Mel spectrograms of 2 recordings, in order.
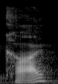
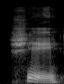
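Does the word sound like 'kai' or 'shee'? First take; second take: kai; shee. First: It is pronounced like 'kai'. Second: It is pronounced like 'shee'. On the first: It is read as a Greek letter. "if you pronounce it the way the Greek letter would be, it would be Kai" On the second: It is read as a Chinese name. "if it were a Chinese name, which it also is, it would be Xi"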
